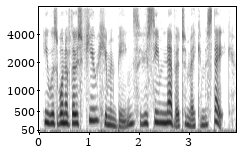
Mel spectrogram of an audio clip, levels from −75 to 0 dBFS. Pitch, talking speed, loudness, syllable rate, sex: 205 Hz, 230 wpm, -18 LUFS, 5.5 syllables/s, female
